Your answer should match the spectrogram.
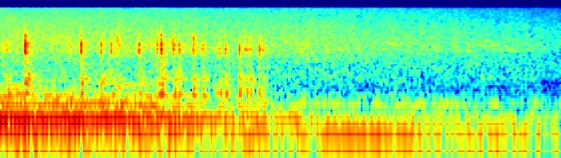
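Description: A low, sustained cello note fading away, with a quick run of light clicks in the first two seconds.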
